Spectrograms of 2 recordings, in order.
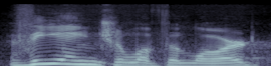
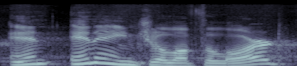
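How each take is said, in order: First: "the" stressed with a rise, a unique angel. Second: "an" stressed, rising, an indefinite angel. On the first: Preacher contrasting articles, leaning on "the". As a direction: lean on "the" as the one and only. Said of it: "not here, an angel". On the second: Preacher contrasting articles, leaning on "an". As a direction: lean on "an" as if any angel. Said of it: "but the angel of the Lord". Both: Shown as a demonstration.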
